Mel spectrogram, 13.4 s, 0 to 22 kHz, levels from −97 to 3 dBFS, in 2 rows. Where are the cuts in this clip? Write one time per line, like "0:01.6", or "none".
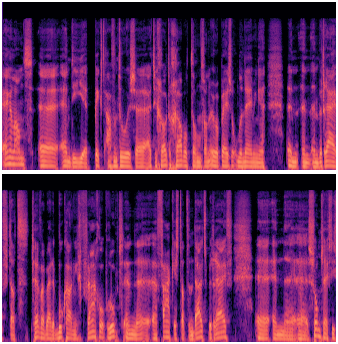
0:07.3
